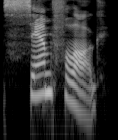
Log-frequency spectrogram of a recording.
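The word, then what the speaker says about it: samfélag: So we're going to start with an Icelandic concept that Jocelyn's using, and I'm going to try to say this right, so correct me if I don't again, but it's samflog. Is that right? – Yes, so samflog means, it's an Icelandic word meaning community or a place of community gathering.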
